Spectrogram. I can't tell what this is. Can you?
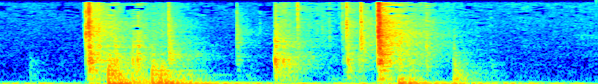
A bedroom door closing
Door, foley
